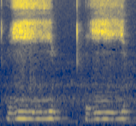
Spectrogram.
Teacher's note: wenn wir J sagen, dann merken wir, dass unsere Zunge eigentlich kurzzeitig den Gaumen berührt.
